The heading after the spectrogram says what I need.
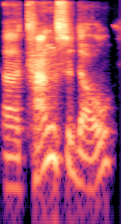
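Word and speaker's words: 당수도: of pronouncing karate and tongue sudo is the korean way of pronouncing like way of the of the china hand so they did not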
